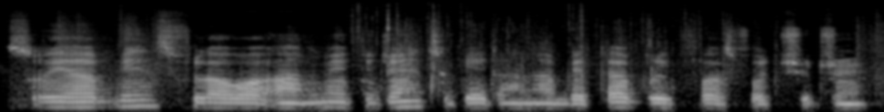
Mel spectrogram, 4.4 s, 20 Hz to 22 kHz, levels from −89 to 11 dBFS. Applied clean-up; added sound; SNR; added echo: neural mask model RNNoise.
